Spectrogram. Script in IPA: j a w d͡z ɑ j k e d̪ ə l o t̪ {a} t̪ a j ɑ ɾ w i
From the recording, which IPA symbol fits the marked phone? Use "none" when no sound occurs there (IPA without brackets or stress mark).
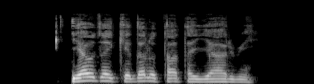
ɑ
